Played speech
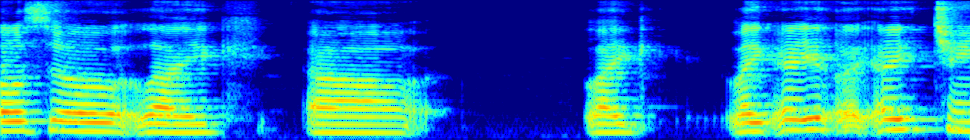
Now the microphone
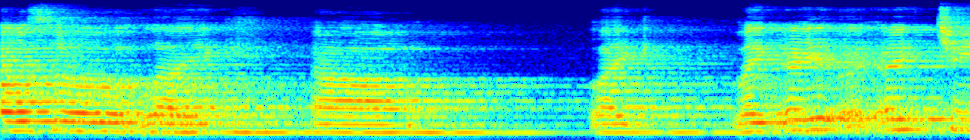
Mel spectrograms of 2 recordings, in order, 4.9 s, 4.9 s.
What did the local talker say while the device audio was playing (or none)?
none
